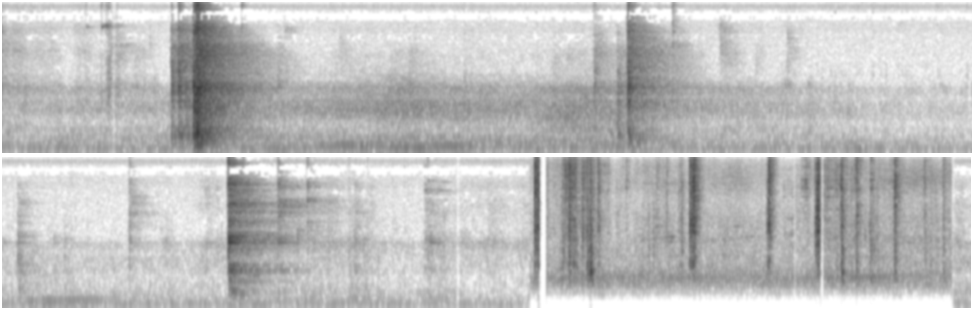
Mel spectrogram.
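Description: Steel pliers pressing a steel E-clip onto a wheel axle: a few sharp metallic clicks and clanks, the loudest about two seconds in with a short ring, over a low hum. Near the end a quick run of small clicks follows over a faint steady tone.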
